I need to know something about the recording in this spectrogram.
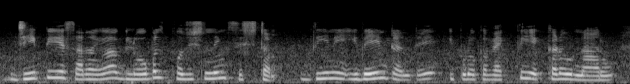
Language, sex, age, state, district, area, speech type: Telugu, female, 18-30, Telangana, Wanaparthy, urban, spontaneous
